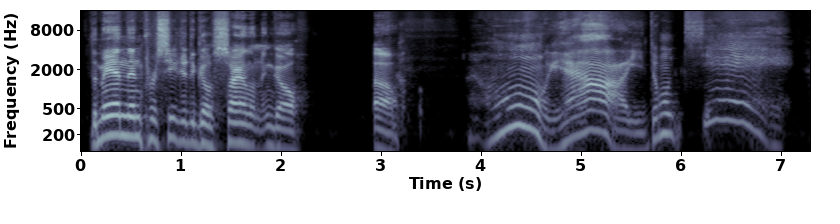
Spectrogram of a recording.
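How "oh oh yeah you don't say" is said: very slow, sing-song, put-on Wisconsin drawl. Retelling how a man reacted, imitating him: Wisconsin accent. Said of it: "It's a great Wisconsin accent".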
